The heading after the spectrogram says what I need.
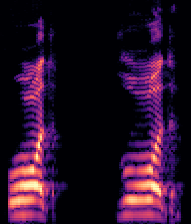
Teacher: ظا والی کلیئر آواز نہیں ہوگی, بلکہ زبان کی کروٹ اوپر والی لیفٹ والی داڑوں کے ساتھ لگے گی. تو زبان کی جب ٹپ یوز ہی نہیں ہو رہی تو ظا کی ساؤنڈ اور ضاد, ضاد, ان دونوں ساؤنڈز میں بہت زیادہ ڈیفرنس ہے.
